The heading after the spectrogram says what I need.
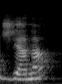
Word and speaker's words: Gianna: Puis je prononce bien ton nom, Gianna? oui, tu prononces bien mon nom. C'est Gianna.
